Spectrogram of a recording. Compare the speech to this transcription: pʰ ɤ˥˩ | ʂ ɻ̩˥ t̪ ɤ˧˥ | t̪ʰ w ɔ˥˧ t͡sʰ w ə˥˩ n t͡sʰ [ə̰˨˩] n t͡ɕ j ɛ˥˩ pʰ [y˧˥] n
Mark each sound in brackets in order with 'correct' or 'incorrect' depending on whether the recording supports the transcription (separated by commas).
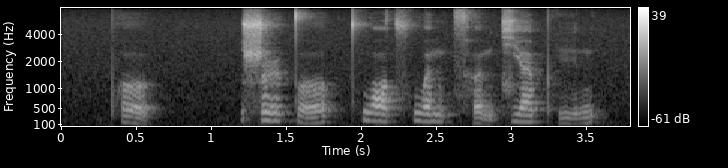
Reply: correct, incorrect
